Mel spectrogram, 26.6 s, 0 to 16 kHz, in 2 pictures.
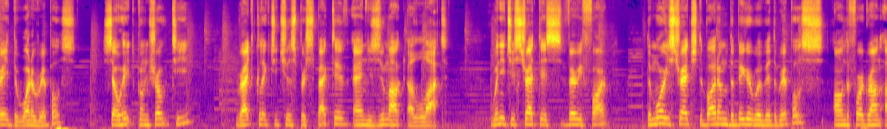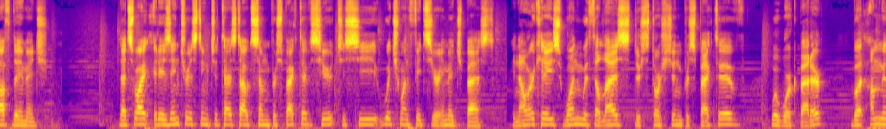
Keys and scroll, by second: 2.2 ctrl+t, 22.1 ctrl+t.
